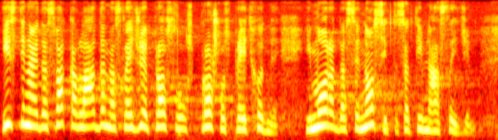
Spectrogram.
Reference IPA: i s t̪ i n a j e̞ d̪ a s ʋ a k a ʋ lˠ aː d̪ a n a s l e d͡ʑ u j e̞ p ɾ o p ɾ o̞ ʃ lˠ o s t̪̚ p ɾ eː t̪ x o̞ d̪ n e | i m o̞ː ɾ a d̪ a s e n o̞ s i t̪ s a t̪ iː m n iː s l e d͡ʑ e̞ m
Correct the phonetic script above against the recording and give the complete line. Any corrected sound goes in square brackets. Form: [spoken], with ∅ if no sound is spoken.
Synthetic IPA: i s t̪ i n a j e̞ d̪ a s ʋ a k a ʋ lˠ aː d̪ a n a s l e d͡ʑ u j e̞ p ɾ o p ɾ o̞ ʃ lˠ o s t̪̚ p ɾ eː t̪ x o̞ d̪ n e | i m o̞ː ɾ a d̪ a s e n o̞ s i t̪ s a t̪ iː m n [aː] s l e d͡ʑ e̞ m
